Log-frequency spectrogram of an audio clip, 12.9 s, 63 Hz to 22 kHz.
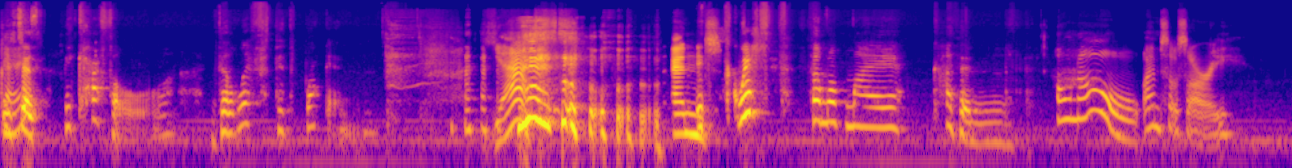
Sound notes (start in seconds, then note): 5.2 all laughing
